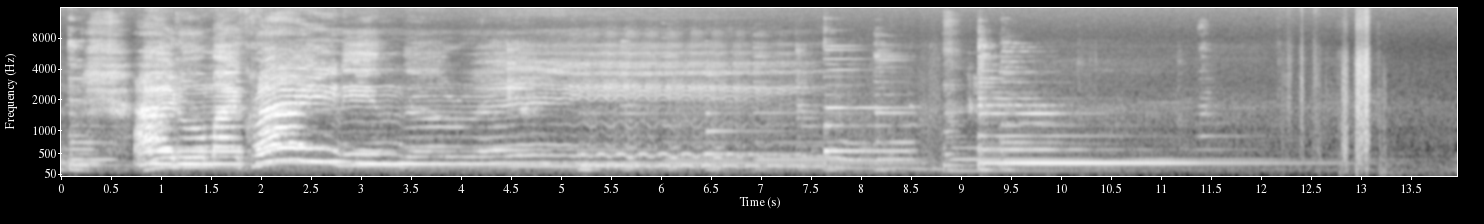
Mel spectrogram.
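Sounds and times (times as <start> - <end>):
person singing with vibrato: 0.0 - 8.7
acoustic guitar strumming: 0.0 - 13.3.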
